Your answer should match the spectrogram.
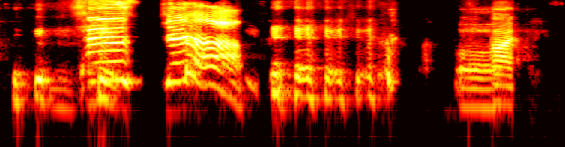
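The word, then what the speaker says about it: J. A. Happ: J.A. Hap. It is J. Happ.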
